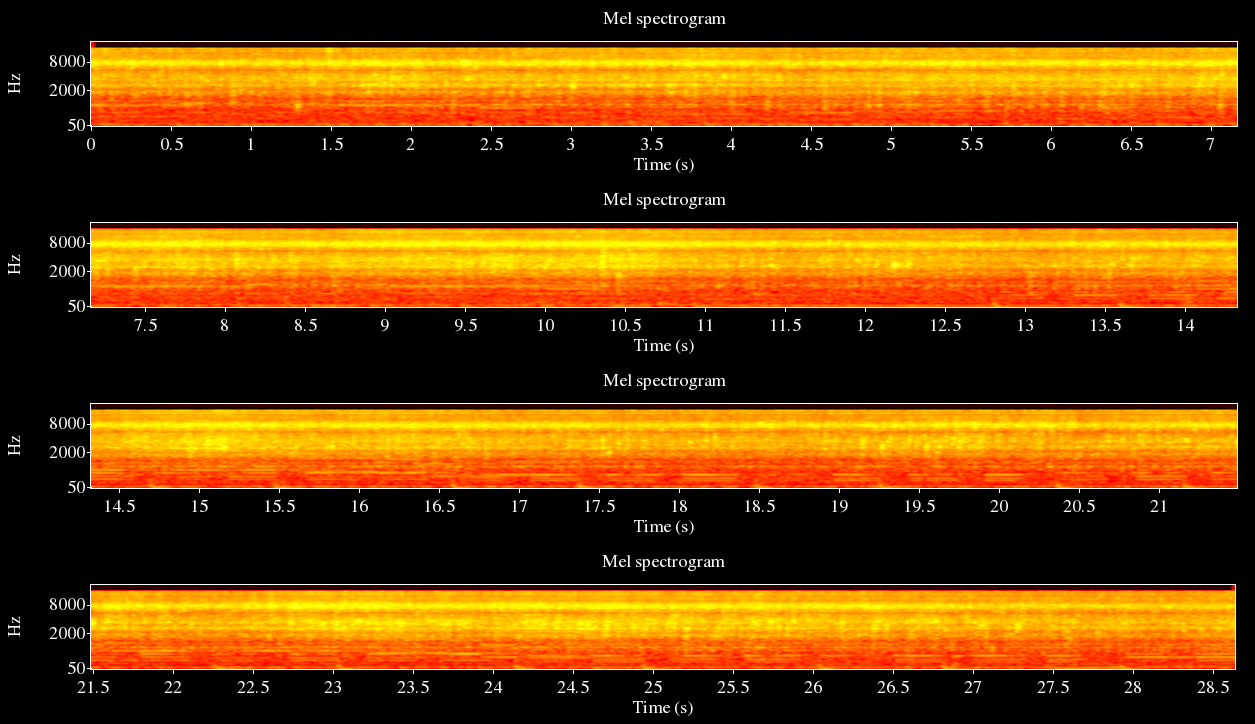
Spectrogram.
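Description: Chicken pieces deep-frying in a pot of hot oil, a steady sizzle throughout, with background music playing over it.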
